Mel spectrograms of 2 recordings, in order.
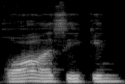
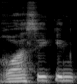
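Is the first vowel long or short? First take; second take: long; short. First: The first vowel is stretched out long. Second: The first vowel is short, not stretched. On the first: The speaker calls it right. "गा को थोड़ा-सा खींचना दो हरकत तक" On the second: The speaker calls it wrong. "ये गासिकिन कहेंगे तो ये गलत है"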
